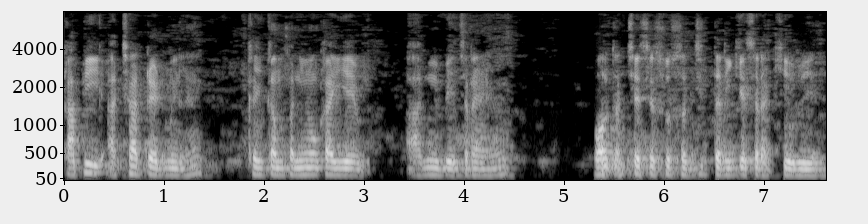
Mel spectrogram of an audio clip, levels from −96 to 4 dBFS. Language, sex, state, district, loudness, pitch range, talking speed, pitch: Hindi, male, Bihar, Purnia, -19 LUFS, 115-135 Hz, 190 wpm, 125 Hz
